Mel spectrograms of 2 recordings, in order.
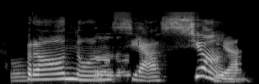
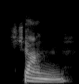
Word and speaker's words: pronunciación: Pronunciación. Pronunciación. Pronunciación. Pronunciación. That last, ooh, esta parte. This part is the stinker. It's the bad one because your brain desperately wants to say shun.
